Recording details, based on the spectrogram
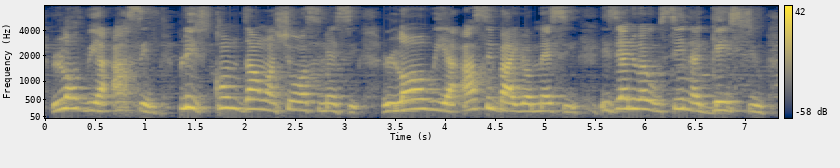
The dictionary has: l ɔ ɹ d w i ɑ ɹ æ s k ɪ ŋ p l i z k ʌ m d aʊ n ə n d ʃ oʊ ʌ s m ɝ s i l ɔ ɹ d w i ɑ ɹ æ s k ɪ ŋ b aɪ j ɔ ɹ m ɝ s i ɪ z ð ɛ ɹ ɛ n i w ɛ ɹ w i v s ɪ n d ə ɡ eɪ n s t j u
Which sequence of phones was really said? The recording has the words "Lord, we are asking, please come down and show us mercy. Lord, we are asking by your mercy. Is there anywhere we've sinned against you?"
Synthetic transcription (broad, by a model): l ɔ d w i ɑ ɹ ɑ s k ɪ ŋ p l i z k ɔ m d aʊ n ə n ʃ oʊ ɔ s m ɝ s i l ɔ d w i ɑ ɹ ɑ s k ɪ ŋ b aɪ j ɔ m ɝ s i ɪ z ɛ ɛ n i w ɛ w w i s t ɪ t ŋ ə ɡ eɪ n s t j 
